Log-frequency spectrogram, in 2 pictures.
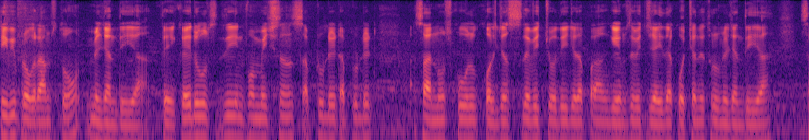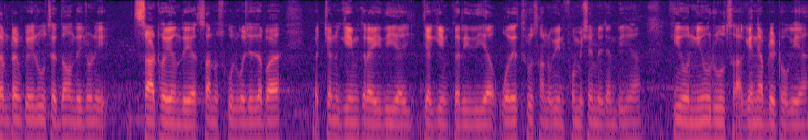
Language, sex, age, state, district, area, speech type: Punjabi, male, 30-45, Punjab, Kapurthala, urban, spontaneous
